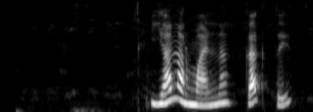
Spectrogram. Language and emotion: Russian, positive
